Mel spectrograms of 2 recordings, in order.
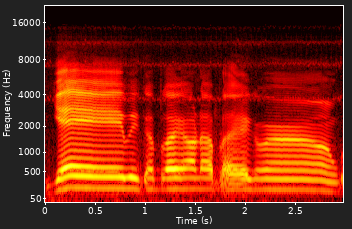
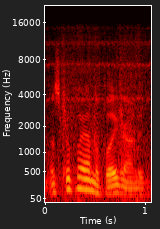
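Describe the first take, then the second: First: Put-on high, loud and slow childlike cheer; sing-song kid voice, much higher and louder; excited little kid. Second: Said in the usual way. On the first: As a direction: squeal it like a thrilled kindergartner. Repeats line as excited child.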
